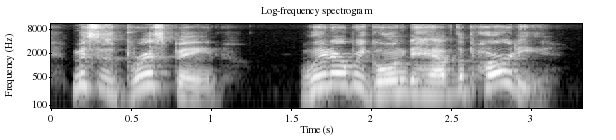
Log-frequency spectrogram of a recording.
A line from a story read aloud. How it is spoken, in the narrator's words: Heidi blurted out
